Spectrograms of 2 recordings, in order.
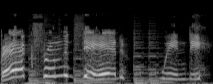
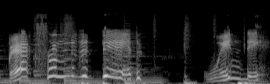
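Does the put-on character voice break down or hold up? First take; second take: breaks down; holds up. First: The put-on old woman's voice does not come off. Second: The put-on old woman's voice comes off convincingly. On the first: The speaker calls it wrong. "I can't do it" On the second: The speaker calls it right. "I think I got it"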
